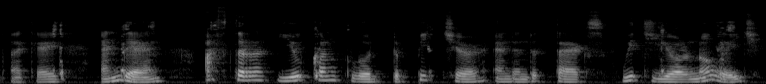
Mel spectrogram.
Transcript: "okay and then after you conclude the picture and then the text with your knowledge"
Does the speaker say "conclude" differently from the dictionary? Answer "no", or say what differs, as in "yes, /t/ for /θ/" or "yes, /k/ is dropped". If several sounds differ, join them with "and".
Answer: no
